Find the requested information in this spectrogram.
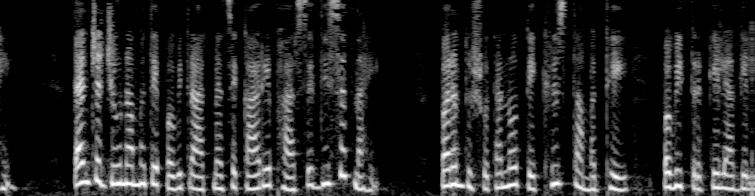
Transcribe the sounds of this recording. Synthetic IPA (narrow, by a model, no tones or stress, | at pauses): ɦi | t̪jaɲt͡ɕjad͡ʑiwnaməd̪ʱːjepəʋit̪ɾəat̪mjat͡sekaɾjəpʰaɾsed̪isət̪naɦi | pəɾənt̪uɕʋət̪anːot̪ekʰɾist̪aməd̪ʱːje | pəʋit̪ɾəkeljaɡela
